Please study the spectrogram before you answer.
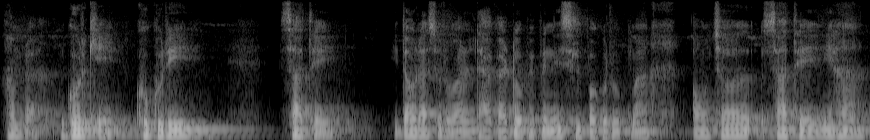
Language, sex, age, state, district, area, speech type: Nepali, male, 30-45, West Bengal, Darjeeling, rural, spontaneous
